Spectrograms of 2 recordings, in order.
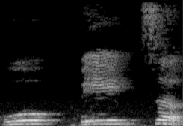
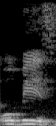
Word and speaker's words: obese: Generally, the E at the end, generally or commonly, many times, not all time, but many times, E which comes at the end of the spelling, we generally don't pronounce it. So we pronounce up to S only. We don't pronounce E.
